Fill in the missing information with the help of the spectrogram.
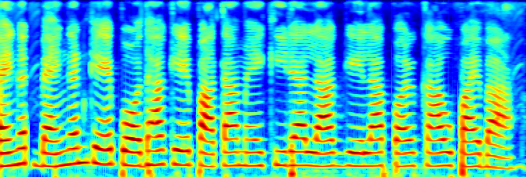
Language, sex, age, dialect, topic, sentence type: Bhojpuri, female, 18-24, Southern / Standard, agriculture, question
